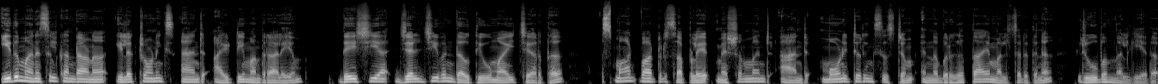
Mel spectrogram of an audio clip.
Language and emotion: Malayalam, neutral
